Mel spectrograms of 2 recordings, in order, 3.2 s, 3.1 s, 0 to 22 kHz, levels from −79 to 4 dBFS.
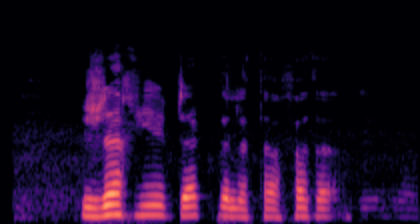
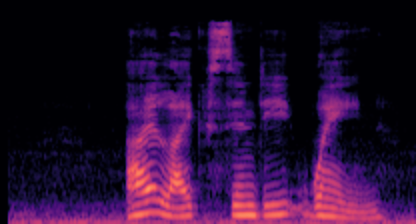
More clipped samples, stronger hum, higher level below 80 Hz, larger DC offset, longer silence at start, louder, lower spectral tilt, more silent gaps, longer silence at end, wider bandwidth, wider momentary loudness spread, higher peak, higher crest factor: neither; neither; second, -68 dBFS vs -40 dBFS; neither; first, 0.6 s vs 0.05 s; about the same, -23 LUFS vs -24 LUFS; first, -7 dB/octave vs -5.5 dB/octave; neither; first, 0.65 s vs 0 s; second, 8.8 kHz vs 15 kHz; second, 12 LU vs 23 LU; about the same, -4 dBFS vs -6 dBFS; about the same, 20 dB vs 18 dB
